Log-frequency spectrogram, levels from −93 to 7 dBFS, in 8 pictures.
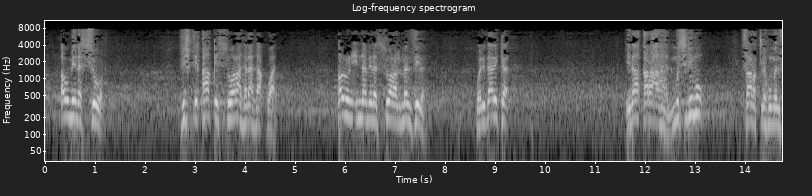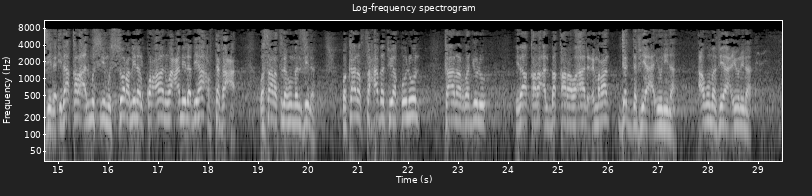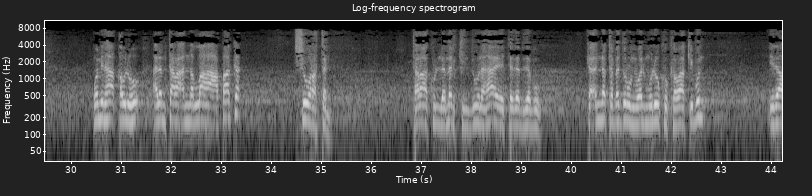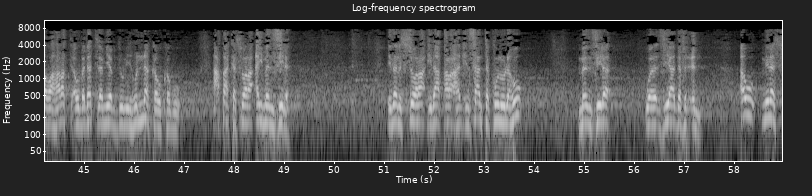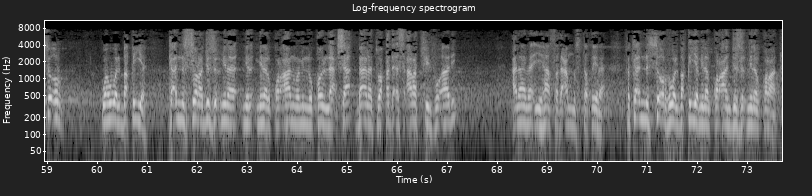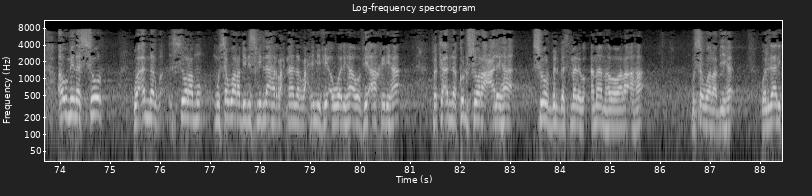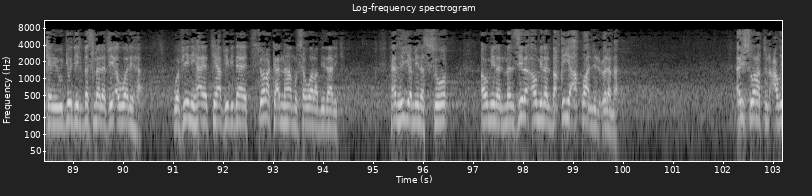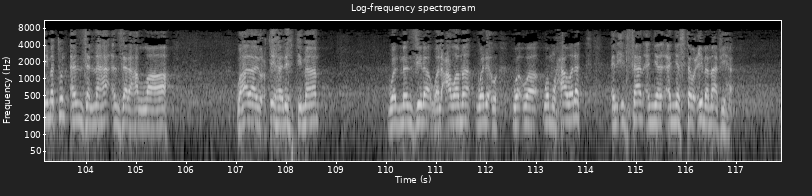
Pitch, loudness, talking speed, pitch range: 170 Hz, -19 LUFS, 95 wpm, 155-185 Hz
